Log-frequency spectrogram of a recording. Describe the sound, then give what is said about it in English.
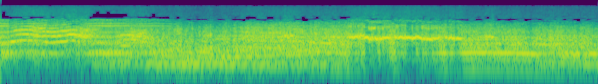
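A van skids as it comes round a corner on a wet road, a loud, unbroken tire screech with engine roar that holds steady for the whole stretch. “The van, coming round the corner, skidded as it tried to avoid him.”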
